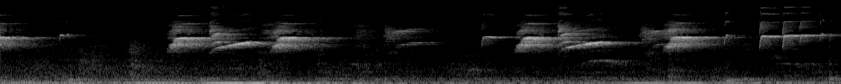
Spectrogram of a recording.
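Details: Domestic canary male and female on their first day together for breeding, the female already crouching for him; loud flat whistled notes mixed with rising chirps in two bursts, plus a low room hum.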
